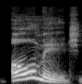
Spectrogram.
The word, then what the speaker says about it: homage: mental balance and restoration homage the H is silent I was 32 years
